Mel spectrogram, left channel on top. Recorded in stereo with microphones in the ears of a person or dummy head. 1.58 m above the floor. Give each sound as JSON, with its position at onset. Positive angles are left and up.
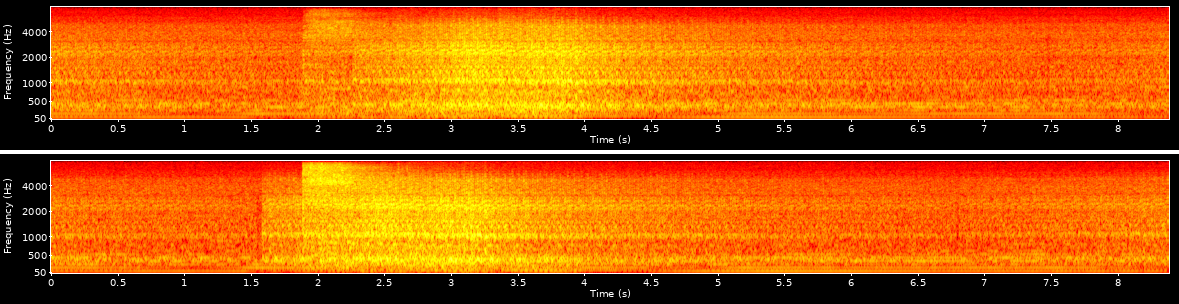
{"t": 1.9, "sound": "a hiss", "side_deg": -80, "distance_m": 1.0}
